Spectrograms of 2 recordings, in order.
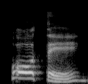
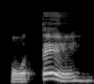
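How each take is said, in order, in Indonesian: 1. Penekanannya ada di suku kata pertama. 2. Penekanannya ada di suku kata kedua. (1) "pote kalau penekanannya di o" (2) "ketika penekanannya di e"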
